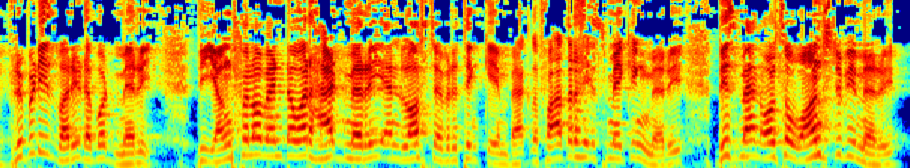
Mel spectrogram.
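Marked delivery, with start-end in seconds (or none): none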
